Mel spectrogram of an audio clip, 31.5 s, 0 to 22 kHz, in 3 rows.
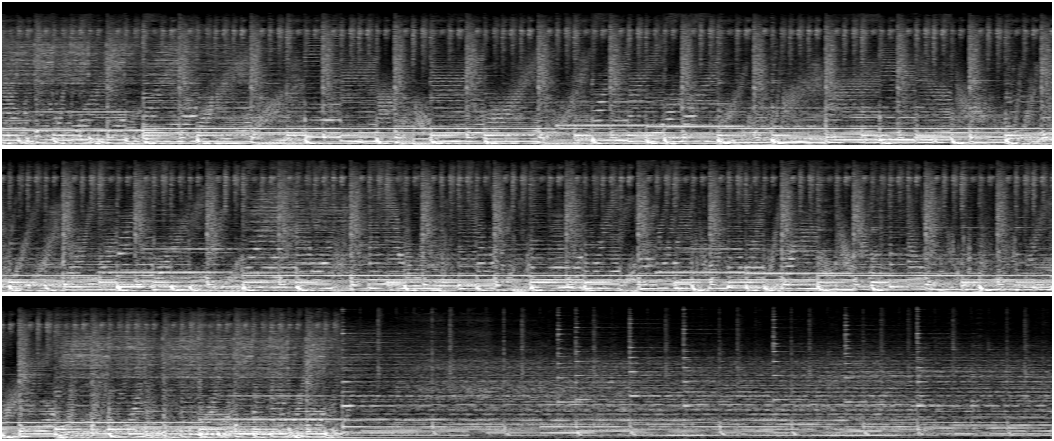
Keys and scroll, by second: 20.3 space.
